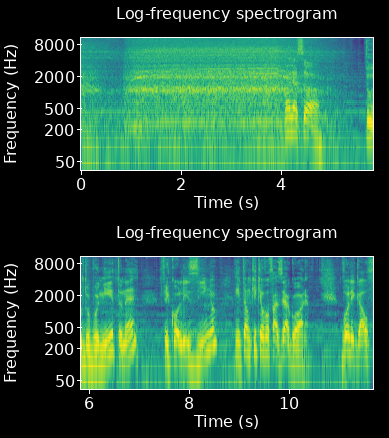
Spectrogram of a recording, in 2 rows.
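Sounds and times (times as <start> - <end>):
food processor blending beans into a smooth paste: 0.0 - 5.4
speech: 4.1 - 4.9, 5.7 - 11.6.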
